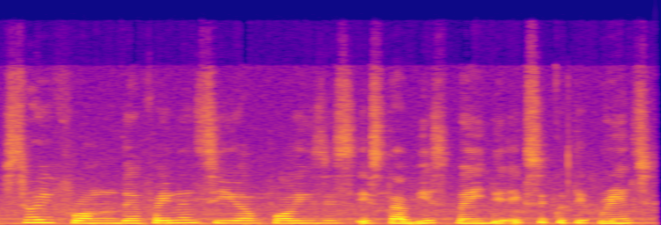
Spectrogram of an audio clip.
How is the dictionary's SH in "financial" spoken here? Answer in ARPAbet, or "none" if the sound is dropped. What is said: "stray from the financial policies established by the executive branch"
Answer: S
